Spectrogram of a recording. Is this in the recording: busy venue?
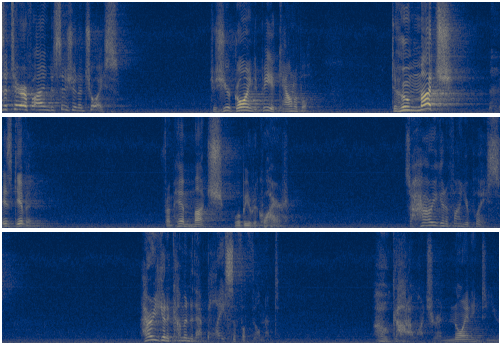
no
